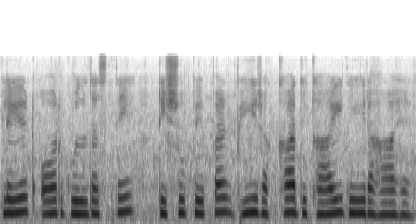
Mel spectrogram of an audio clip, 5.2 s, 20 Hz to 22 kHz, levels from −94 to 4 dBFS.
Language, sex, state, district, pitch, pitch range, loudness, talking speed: Hindi, female, Uttar Pradesh, Lucknow, 230 Hz, 220-245 Hz, -15 LUFS, 125 wpm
